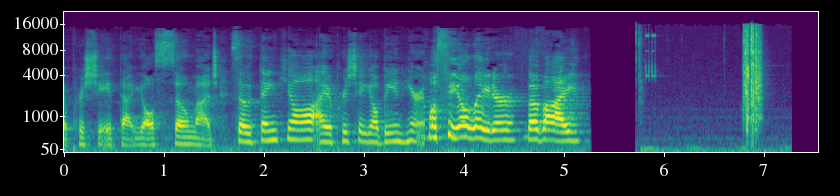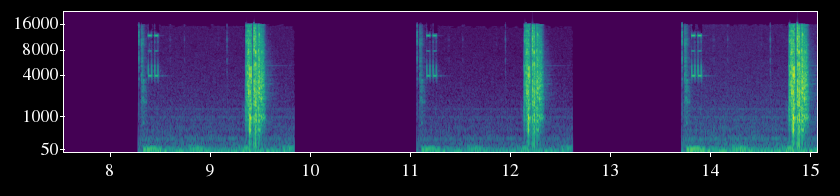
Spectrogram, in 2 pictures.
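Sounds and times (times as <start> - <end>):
camera shutter snap: 6.8 - 7.1, 9.4 - 9.7, 12.1 - 12.4, 14.8 - 15.0
faint camera click: 6.8 - 7.1, 9.4 - 9.6, 12.1 - 12.4, 14.7 - 15.0.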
